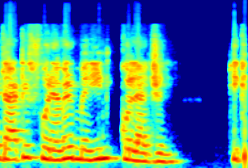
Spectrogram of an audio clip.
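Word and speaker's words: collagen: That is forever marine कोलजन। ठीक है? जी हां कोलैगिन भी आप इसको बोल सकते हो। जो जैसे मर्जी आप प्रोनाउंस करना चाहे कर सकते हैं।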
